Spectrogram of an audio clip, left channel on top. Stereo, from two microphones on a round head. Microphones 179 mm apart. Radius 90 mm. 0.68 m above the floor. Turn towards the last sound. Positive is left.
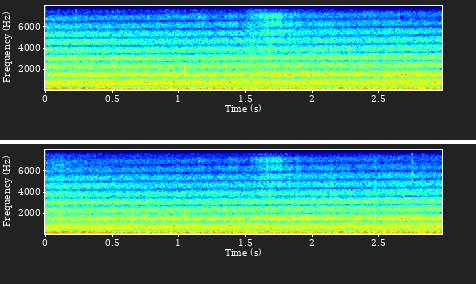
turn(degrees=15)  # may be behind; listen again after turning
